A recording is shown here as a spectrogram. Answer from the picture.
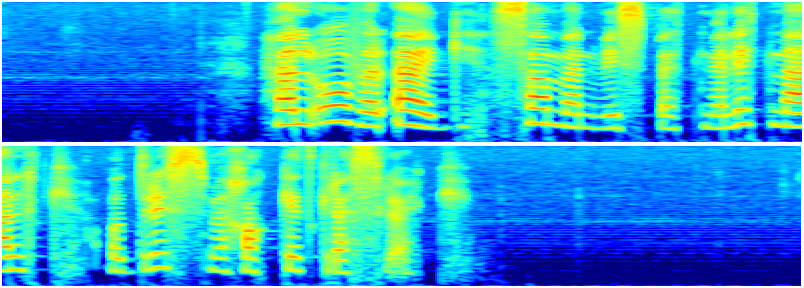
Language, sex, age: Norwegian, female, 25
